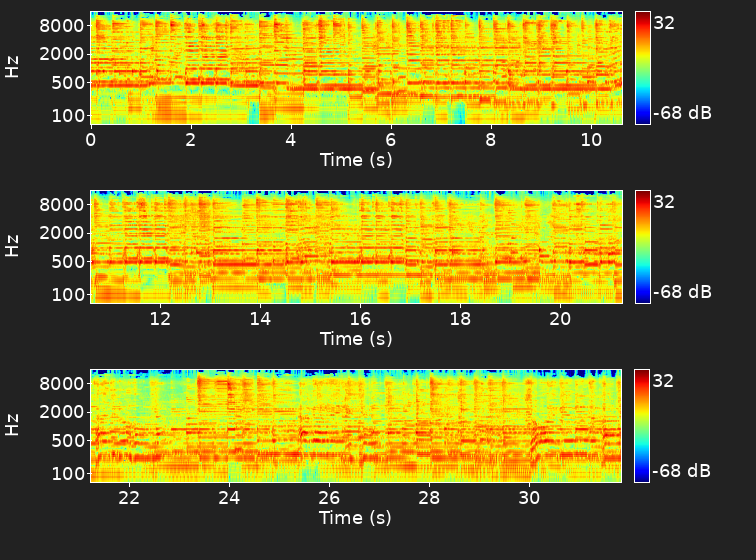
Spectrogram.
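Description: A live acoustic band playing an instrumental passage. Banjo and two acoustic guitars are strummed and picked over an electric bass guitar, with no words sung.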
